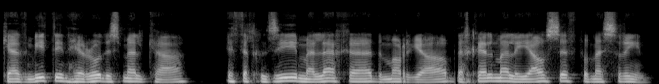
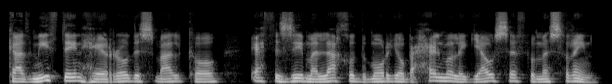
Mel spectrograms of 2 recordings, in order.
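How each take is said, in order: First: Syriac read with the Eastern accent, Malka and bechelma. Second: Syriac read with the Western accent, Malko and bahelmo. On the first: Teacher reads the same verse to students in Eastern Syriac accent. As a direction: Eastern Syriac reading, the a vowels. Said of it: "And now in the Eastern accent". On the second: Teacher reads the verse to students in Western Syriac accent. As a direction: Western Syriac reading, the o vowels. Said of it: "I'll begin reading with the Western accent". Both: Shown as a demonstration.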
